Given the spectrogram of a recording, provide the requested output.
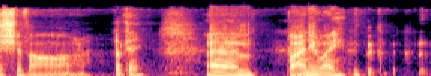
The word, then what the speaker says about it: Che Guevara: Che is like shake, and his surname is like guitar. Right. Shavara.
